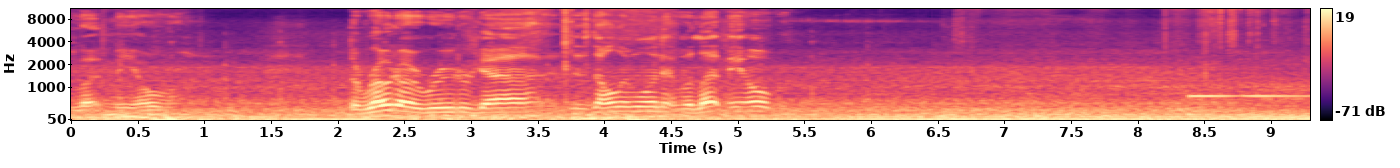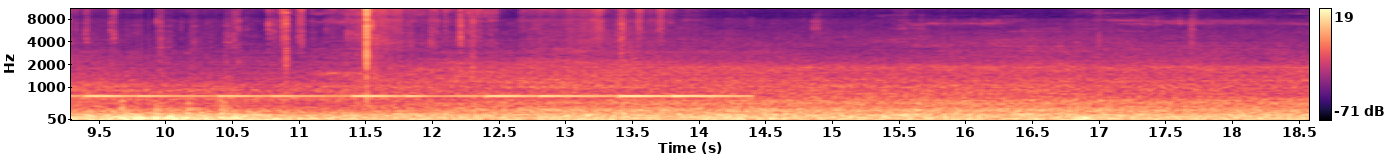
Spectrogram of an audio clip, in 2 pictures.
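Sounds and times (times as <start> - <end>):
heavy road rumble of a car at highway speed: 0.0 - 18.5
speech: 0.1 - 1.0, 2.1 - 5.5
thin whine: 8.2 - 16.0.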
